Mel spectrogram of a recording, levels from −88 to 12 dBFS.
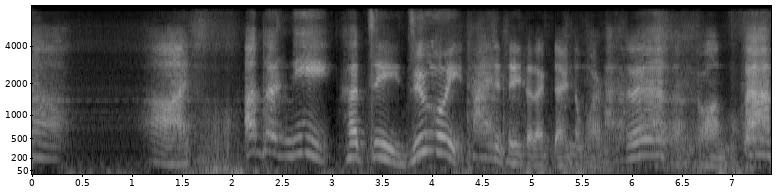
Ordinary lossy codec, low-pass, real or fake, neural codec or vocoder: AAC, 48 kbps; 7.2 kHz; fake; codec, 16 kHz, about 1 kbps, DyCAST, with the encoder's durations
